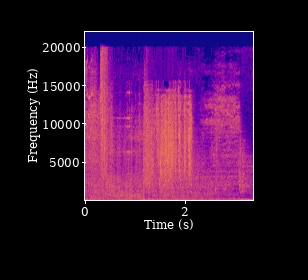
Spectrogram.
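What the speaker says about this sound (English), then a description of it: "We'll do another grenade on you." A grenade goes off in Mass Effect amid ongoing combat noise, a muffled boom with rumbling debris over a steady wash of battlefield sound, moderately loud throughout.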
